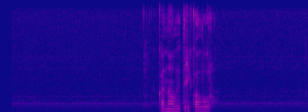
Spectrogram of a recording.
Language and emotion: Russian, neutral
